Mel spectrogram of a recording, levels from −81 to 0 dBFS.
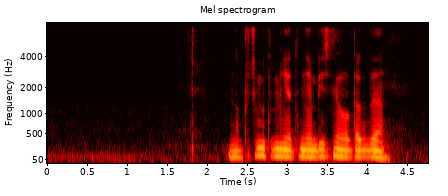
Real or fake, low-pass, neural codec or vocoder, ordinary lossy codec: fake; 7.2 kHz; codec, 24 kHz, 1.2 kbps, DualCodec; MP3, 64 kbps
